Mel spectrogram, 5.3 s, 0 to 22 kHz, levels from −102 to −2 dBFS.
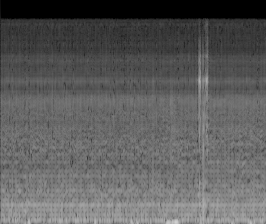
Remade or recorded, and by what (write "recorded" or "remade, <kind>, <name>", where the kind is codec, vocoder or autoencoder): remade, vocoder, BigVGAN v2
